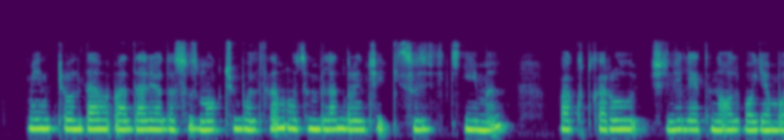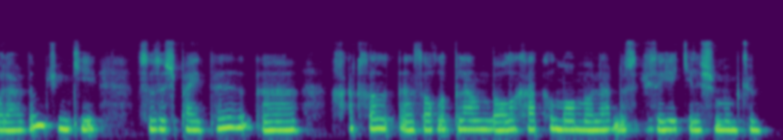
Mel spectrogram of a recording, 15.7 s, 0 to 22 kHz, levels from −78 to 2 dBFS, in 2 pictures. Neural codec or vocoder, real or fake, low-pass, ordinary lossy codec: none; real; 7.2 kHz; Opus, 64 kbps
